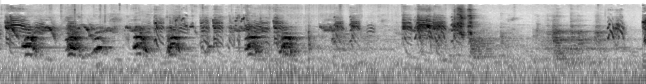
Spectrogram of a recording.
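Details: Male zebra finches kept in a pet shop: loud, nasal, trumpet-like meep calls in quick runs, then a quieter spell of buzzy chatter and fluttering wings.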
